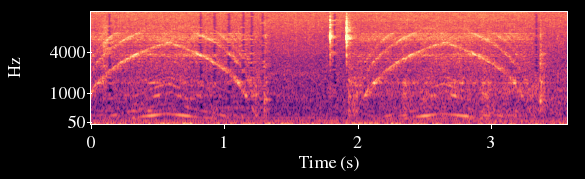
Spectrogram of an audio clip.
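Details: 3018 mini CNC, small jog moves sent from the control software: two clean jogs, each tone sweeping up then down as the stepper ramps speed. The axis moves as it should.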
